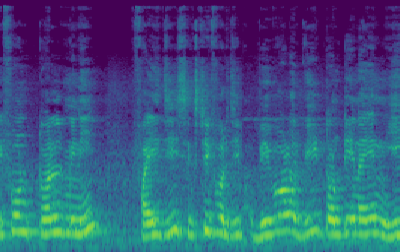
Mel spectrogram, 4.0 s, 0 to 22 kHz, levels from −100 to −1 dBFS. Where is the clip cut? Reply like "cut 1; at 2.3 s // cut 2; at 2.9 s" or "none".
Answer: cut 1; at 2.5 s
